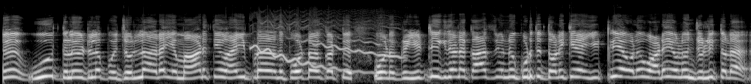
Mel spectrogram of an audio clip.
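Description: A woman's voice: very high-pitched, steady tone, quick pace, hardly any pauses, noisy background. A woman voicing a lazy, greedy grown man who is rude and whiny in a cartoon story. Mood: grudging.

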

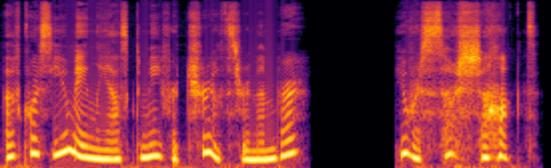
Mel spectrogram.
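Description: A woman voices a sweet, devoted, jealous yandere girlfriend in a scripted, one-sided ASMR roleplay, affectionate and playfully possessive with a fondly nostalgic mood. Her fairly high voice is expressive, slow, and darkish in tone. The studio-quality recording is dry.

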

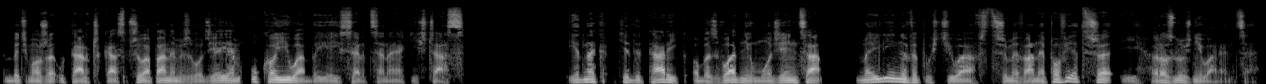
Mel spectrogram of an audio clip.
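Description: Lively man narrating an audiobook. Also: sits low, unhurried, no echo, studio quality. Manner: animated, expressive reading.

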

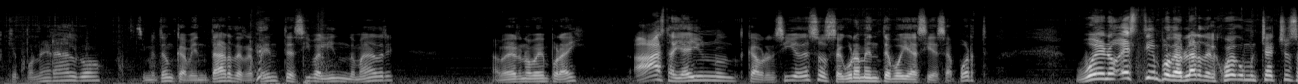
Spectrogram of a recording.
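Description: A man's voice: on the high side, a bit bright. A man with a Mexican accent doing let's play commentary as a gaming channel host, joking, swearing freely and talking to his viewers like buddies. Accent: Mexican Spanish.

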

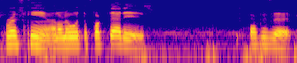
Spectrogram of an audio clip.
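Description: Man, slightly high pitch, mellow tone, blunt, profane, exasperated, casual phone-recorded review, indoors. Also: sing-song, normal speed, poor audio. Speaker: product reviewer. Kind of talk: casual handheld video rant. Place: indoors at a desk. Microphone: handheld phone.

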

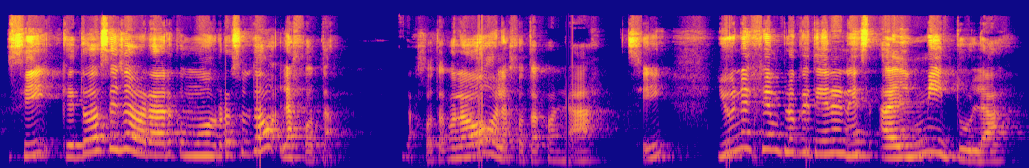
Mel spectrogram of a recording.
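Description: A woman's voice: high-pitched, fairly bright tone, roomy sound. A woman teacher giving a live class lecture, explaining step by step and checking in with her students with a frequent "right?".

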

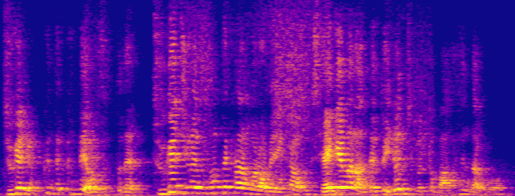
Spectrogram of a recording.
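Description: A man's voice: fairly high pitch, very animated, rapid-fire, warm tone. A man giving a casual spoken English lesson, repeating and drilling phrases aloud. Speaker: English teacher. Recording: distant, roomy, dull and noisy.

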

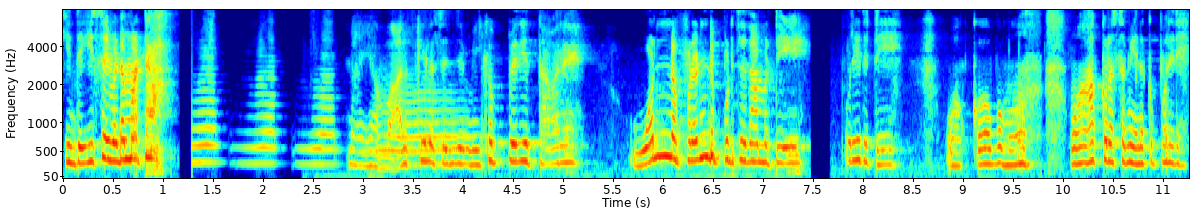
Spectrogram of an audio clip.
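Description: A woman voicing a young cartoon best friend who consoles in a mock-soothing, teasing drawl, lower and softer than the heroine. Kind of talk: cartoon voice acting.

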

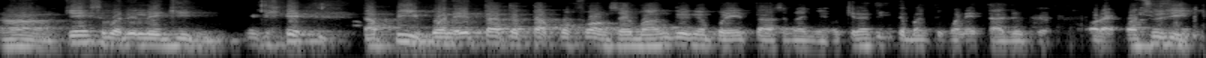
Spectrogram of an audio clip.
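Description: A man's voice: mid-range voice, echoey room, low-quality recording. A Malaysian man running an interactive business coaching class, mixing English into Malay and quizzing his students by name.

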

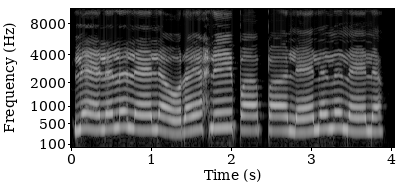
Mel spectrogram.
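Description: A woman's voice: very high voice, fairly even intonation, normal speed, heavy background noise. A woman with an Egyptian accent voicing a scared but defiant little dog boy in a children's cartoon. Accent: Egyptian Arabic. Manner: whiny, defiant.

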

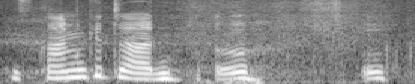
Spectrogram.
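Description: A woman's voice: medium pitch, brisk. Chatty woman vlogging on a trail. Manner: relaxed, chatty, with many fillers. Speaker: thru-hiker vlogger. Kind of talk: casual hiking vlog. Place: outdoors on a mountain trail. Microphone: phone held at arm's length. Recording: noisy outdoor phone recording.

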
